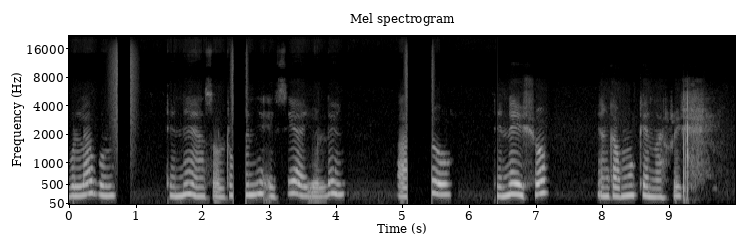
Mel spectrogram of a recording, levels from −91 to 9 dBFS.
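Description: A speech recording with three wireless microphone squelch dropouts, at 0.58 to 1.04 s, 2.41 to 2.70 s and 5.02 to 5.50 s. As the radio signal fades, hiss swells, then the receiver's squelch mutes the output for about 200 ms, 196 ms and 374 ms respectively before the voice returns. The rising static just before each hole distinguishes this from a network dropout or a noise gate closing, which cut to silence without that warning noise. From 6.41 s to the end, a 20 ms silence is followed by a change in tone: the top end now stops at 11.4 kHz, with a faint new noise floor roughly 55 dB down, while the level barely moves. This is likely an input switched to a poorer device. The unchanged loudness, together with the sudden narrower band and the different background, points to another microphone taking over rather than a gain or EQ change.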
